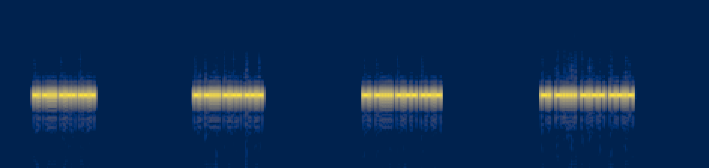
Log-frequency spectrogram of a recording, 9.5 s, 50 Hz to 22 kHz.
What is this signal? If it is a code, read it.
Morse code, heard as a keyed tone, about 61 wpm, 700 Hz. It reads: N6YQ N6YQ N6YQ N6YQ
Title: Speed Racing - USA 1x2 Call Signs 50wpm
